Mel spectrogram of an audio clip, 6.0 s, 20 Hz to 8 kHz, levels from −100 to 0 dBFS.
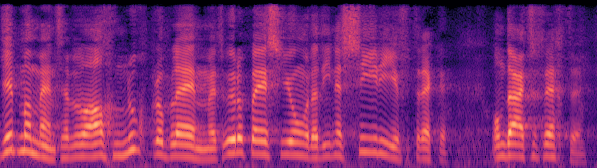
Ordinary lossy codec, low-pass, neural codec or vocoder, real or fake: none; 7.2 kHz; codec, 24 kHz, 1.2 kbps, DualCodec; fake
